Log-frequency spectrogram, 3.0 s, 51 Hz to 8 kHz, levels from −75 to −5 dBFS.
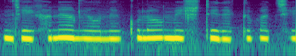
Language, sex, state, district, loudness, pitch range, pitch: Bengali, female, Tripura, West Tripura, -12 LUFS, 250-260 Hz, 255 Hz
